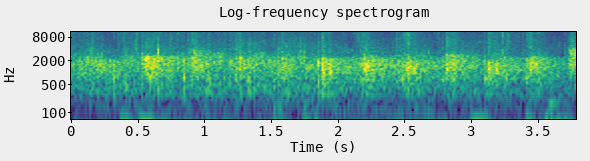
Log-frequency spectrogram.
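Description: An audience claps steadily in a dense, sustained round of applause for a senior at a send-off ceremony, with no clear voices rising above it, holding a fairly even level throughout.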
